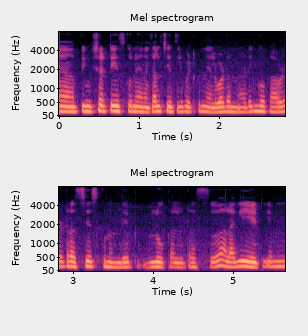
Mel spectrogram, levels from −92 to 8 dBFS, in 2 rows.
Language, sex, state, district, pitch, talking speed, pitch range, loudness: Telugu, female, Andhra Pradesh, Manyam, 175 Hz, 225 wpm, 165-180 Hz, -15 LUFS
